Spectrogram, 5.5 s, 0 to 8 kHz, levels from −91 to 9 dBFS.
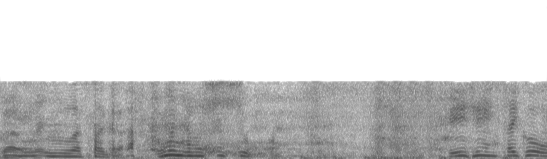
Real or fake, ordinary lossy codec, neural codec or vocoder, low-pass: fake; AAC, 16 kbps; codec, 24 kHz, 1.2 kbps, DualCodec; 7.2 kHz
